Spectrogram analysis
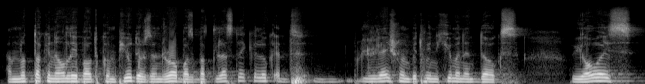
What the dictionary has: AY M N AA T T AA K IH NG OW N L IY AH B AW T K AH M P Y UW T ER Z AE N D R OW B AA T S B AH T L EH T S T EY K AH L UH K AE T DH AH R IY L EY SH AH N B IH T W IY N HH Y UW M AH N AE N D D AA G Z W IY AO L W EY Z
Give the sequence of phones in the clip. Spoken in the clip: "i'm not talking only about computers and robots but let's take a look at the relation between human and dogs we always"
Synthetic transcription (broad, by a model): AY M N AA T T AA K IH NG OW N L IY AH B AW T K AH M P Y UW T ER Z AE N D R OW B AA T S B AH T L EH T S T EY K AH L UH K AE T R IY L EY SH AH N B IH T W IY N HH Y UW M AH N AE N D D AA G S W IY AO L W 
